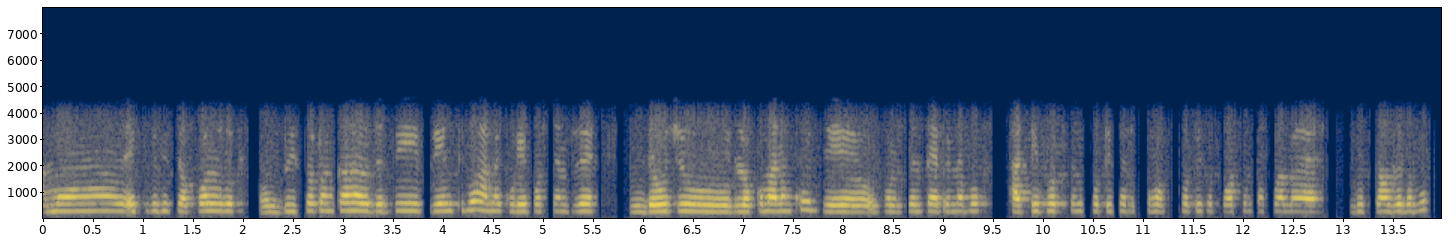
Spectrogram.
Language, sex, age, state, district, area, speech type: Odia, female, 30-45, Odisha, Sambalpur, rural, conversation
